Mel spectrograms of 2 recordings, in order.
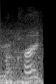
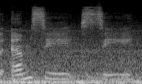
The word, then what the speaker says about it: McCreary: the Tennessee border, in McCreary County, Kentucky. And it's spelled M-C-C-R-E-A-R-Y. So a lot of people pronounce it McCreary County. But if you're from there, it's McCreary County.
